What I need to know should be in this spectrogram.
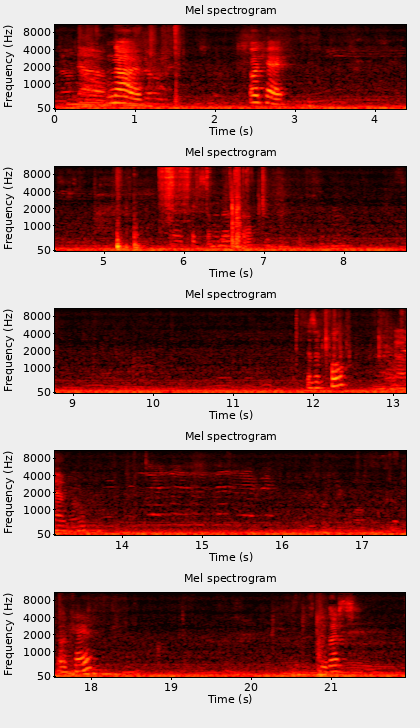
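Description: A woman speaks calmly into a microphone over loudspeakers in a large room.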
